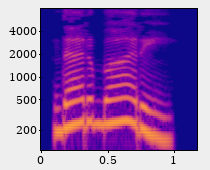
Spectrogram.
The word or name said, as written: ದರ್ಬಾರಿ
